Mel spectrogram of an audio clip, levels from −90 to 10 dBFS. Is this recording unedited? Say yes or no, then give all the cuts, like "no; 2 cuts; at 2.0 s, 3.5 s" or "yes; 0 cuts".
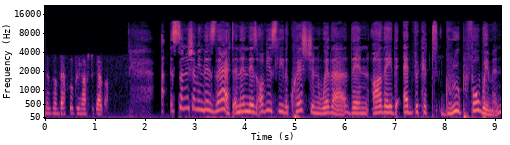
no; 1 cut; at 4.8 s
